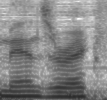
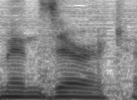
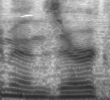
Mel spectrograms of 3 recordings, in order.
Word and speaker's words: Manzarek: We will be back next week with a cover of, I'm sorry, with an episode dedicated to Ray Manzarek from the Doors, or Manzarek, I should say. Pronounce it correctly. Ray Manzarek from the Doors, a tribute to the keyboardist that we lost this week.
